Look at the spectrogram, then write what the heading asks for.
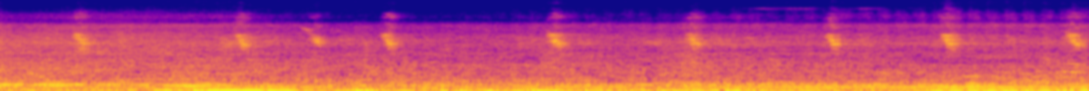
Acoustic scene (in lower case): residential area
